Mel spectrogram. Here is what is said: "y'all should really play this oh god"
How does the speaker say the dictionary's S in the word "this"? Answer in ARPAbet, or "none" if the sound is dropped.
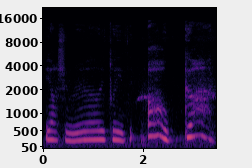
none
